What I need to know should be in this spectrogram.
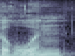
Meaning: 1. to consist 2. to depend 3. to be based
- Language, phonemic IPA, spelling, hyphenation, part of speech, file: German, /bəˈʁuːən/, beruhen, be‧ru‧hen, verb, De-beruhen.ogg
